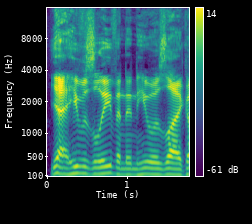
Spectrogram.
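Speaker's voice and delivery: ordinary talk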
